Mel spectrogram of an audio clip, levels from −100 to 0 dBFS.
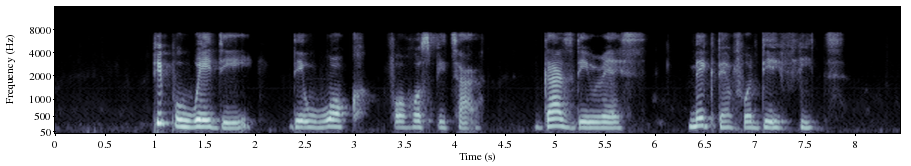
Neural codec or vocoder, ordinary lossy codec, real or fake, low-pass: codec, 16 kHz, 4 kbps, X-Codec, HuBERT features, trained on LibriSpeech; none; fake; 7.2 kHz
